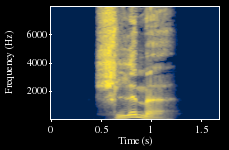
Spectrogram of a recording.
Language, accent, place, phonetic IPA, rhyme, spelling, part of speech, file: German, Germany, Berlin, [ˈʃlɪmə], -ɪmə, schlimme, adjective, De-schlimme.ogg
- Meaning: inflection of schlimm: 1. strong/mixed nominative/accusative feminine singular 2. strong nominative/accusative plural 3. weak nominative all-gender singular 4. weak accusative feminine/neuter singular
